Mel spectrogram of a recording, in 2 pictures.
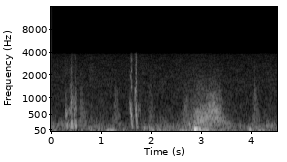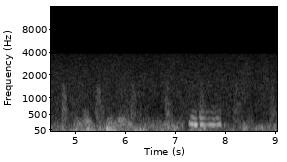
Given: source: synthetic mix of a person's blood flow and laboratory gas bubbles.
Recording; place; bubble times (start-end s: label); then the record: Doppler ultrasound of blood flow; subclavian vein
0.27-0.52 s: bubbles
1.55-1.79 s: bubbles
From the record:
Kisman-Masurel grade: 122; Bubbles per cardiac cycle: 1 to 2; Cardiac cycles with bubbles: 10 to 50%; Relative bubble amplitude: moderate (0.250 to 0.450); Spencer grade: 2 (many but less than half of the cardiac periods contain bubble signals, singularly or in groups); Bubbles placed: anywhere in the cardiac cycle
